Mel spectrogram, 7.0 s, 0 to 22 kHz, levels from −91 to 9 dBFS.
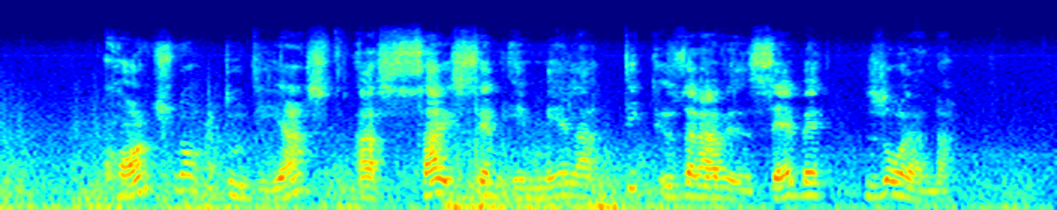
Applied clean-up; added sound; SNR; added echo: none; Thunder / Rain; 9 dB; none.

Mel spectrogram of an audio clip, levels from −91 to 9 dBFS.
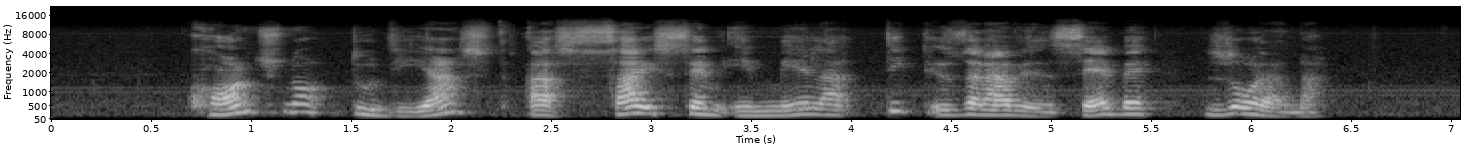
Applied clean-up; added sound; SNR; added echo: none; none; none; none.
